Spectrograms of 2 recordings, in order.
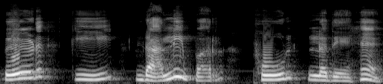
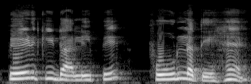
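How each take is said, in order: First: The word before phool is the full form par. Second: The word before phool is the short form pe. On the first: The speaker calls it right. "तो सही बोलेंगे" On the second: The speaker calls it wrong. "क्योंकि हमने ऐसे बोला"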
